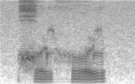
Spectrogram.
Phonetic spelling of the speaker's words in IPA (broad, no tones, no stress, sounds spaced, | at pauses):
x o ɭ h o ɭ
